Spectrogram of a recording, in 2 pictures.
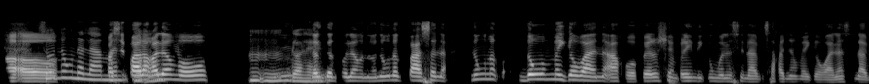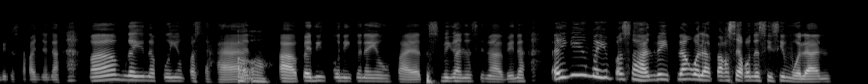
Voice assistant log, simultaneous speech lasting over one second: none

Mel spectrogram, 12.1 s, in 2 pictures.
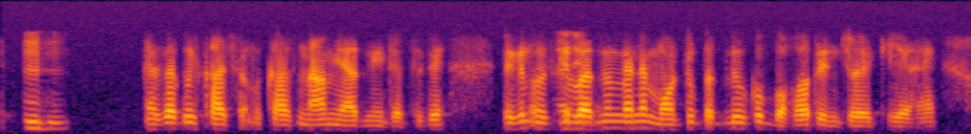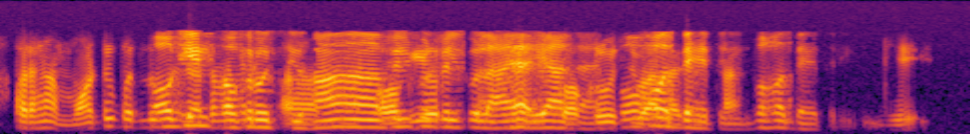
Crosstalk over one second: present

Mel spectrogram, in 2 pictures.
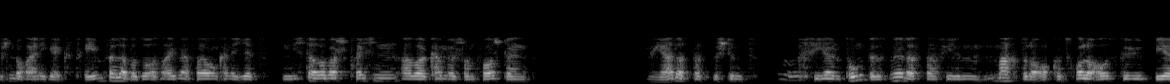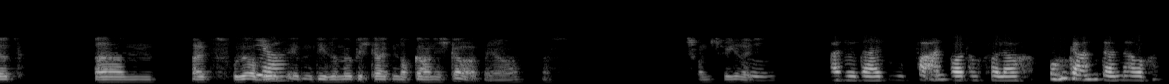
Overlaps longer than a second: none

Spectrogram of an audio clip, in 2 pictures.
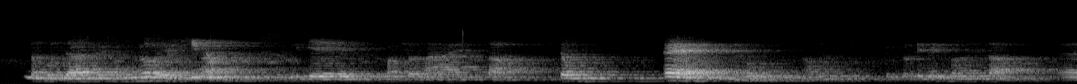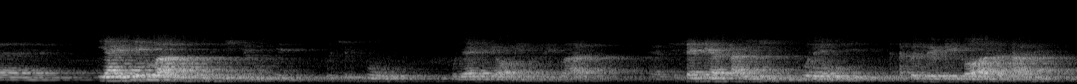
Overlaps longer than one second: none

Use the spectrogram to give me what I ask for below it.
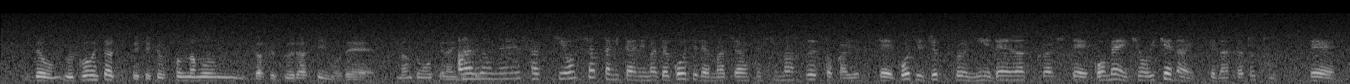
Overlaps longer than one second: none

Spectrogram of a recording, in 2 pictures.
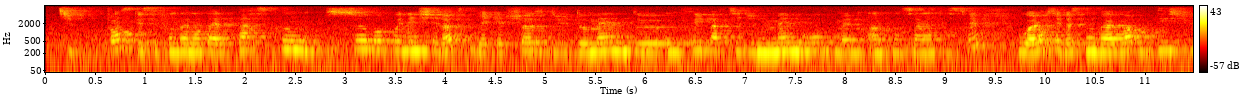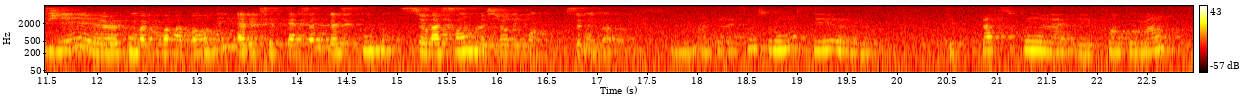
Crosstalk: none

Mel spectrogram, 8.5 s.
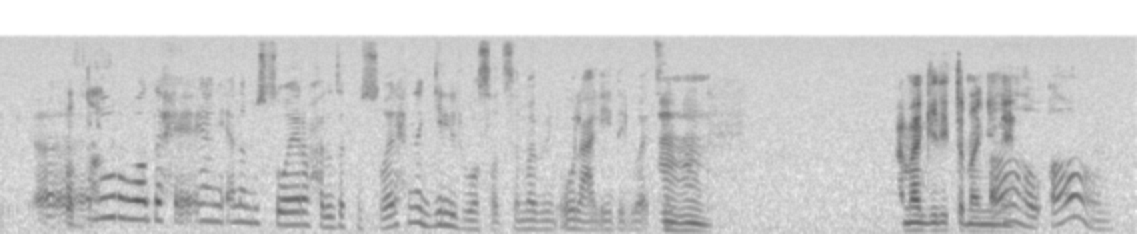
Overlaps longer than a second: none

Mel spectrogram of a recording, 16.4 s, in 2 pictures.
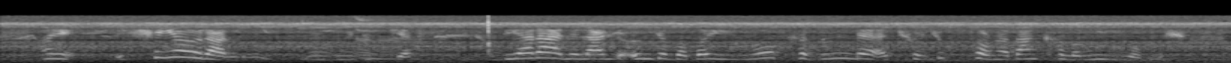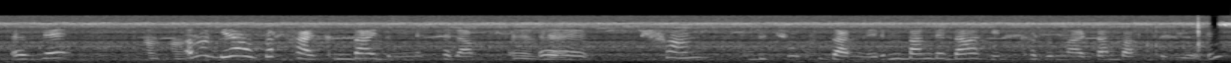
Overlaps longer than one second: none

